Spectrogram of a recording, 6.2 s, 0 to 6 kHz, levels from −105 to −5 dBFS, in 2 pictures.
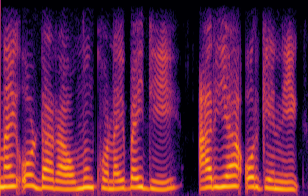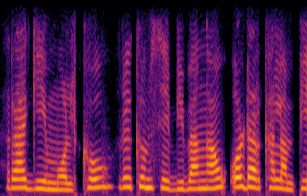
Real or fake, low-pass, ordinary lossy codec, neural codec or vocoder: real; 5.4 kHz; Opus, 32 kbps; none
